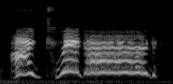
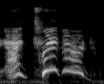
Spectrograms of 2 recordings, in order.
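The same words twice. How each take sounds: First: High and slow, stretching every word; an exaggerated, stretched-out Minnesota wail; drawn-out lament. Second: High, rueful exclamation; a pained Minnesota-mom yelp; dismayed cry. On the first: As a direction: moan it slowly in mock despair. Dragged-out repeat of the outburst. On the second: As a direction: blurt out what went wrong. Dismayed outburst, repeated. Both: Real, not acted.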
